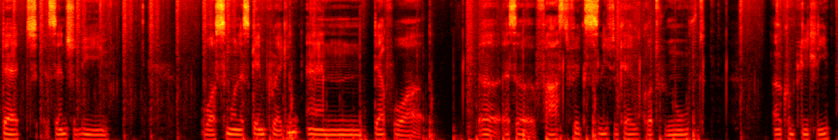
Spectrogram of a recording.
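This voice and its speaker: A man's voice: on the low side, a little hiss or hum. A man giving casual, unscripted gameplay commentary, hesitant and rambling as he thinks aloud. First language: German. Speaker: let's play host.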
